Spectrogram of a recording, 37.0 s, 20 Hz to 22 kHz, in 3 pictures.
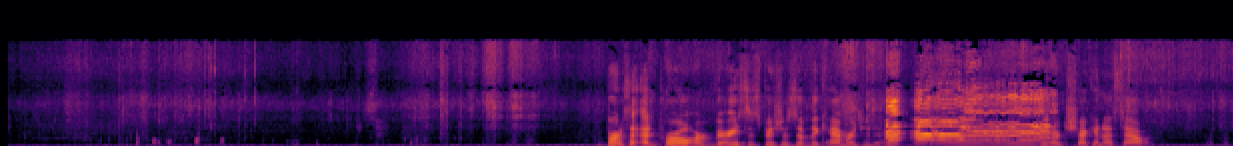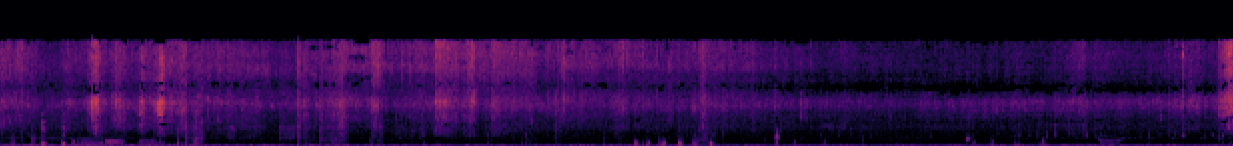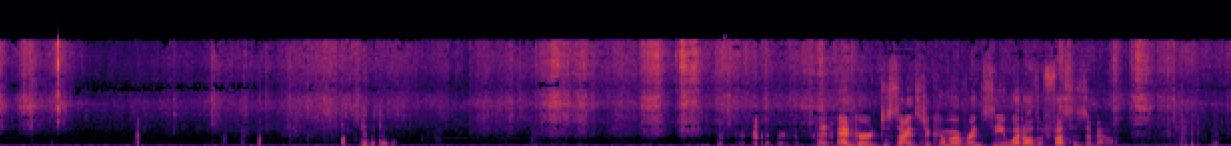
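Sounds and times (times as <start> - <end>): hens clucking: 0.4 - 24.6, 25.3 - 36.9.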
